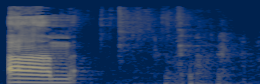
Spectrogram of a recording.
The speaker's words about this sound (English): My dogs are fighting. It's fine.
